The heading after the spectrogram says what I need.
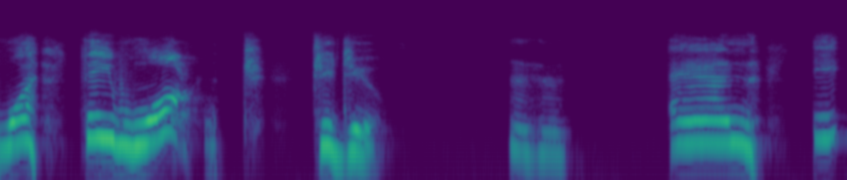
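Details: Adult male with cerebral palsy, a neurodevelopmental disability; voice emerged only at age seven after extensive speech therapy and still needs constant training; dysarthria (cerebral palsy).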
